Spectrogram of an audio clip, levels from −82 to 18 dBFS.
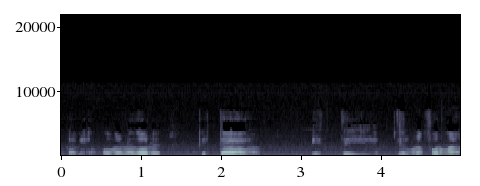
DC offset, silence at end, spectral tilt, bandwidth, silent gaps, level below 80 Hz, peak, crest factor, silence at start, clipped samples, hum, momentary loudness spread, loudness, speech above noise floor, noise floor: under 0.1%; 0 s; -6 dB/octave; 10.5 kHz; none; -54 dBFS; -4 dBFS; 20 dB; 0.1 s; under 0.1%; none; 21 LU; -22 LUFS; 26 dB; -48 dBFS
